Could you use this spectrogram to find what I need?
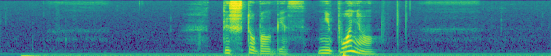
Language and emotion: Russian, angry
